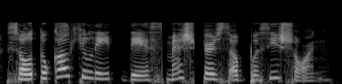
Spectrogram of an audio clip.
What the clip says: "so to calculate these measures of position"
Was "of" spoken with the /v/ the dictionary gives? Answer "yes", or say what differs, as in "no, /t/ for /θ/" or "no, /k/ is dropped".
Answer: no, /b/ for /v/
